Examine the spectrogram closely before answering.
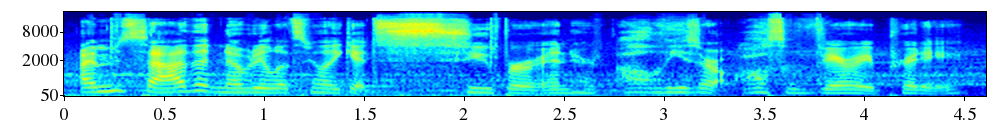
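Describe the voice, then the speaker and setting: A woman's voice: medium pitch, brisk, noisy background. A woman hosting a gaming video, giving casual, chatty play commentary as she thinks aloud.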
